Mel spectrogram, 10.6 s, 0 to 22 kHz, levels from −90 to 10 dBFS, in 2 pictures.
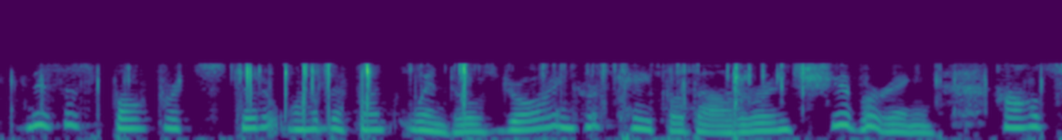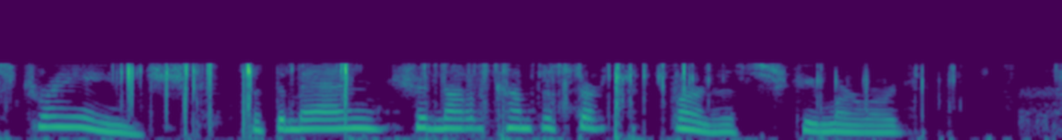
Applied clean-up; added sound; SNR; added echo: classical method spectral subtraction.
